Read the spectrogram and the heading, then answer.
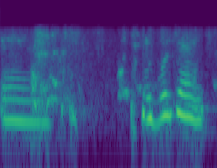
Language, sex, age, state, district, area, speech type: Nepali, female, 30-45, West Bengal, Alipurduar, rural, conversation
